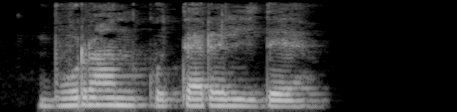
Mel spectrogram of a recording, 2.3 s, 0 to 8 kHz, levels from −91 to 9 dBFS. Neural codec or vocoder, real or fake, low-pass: none; real; 7.2 kHz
